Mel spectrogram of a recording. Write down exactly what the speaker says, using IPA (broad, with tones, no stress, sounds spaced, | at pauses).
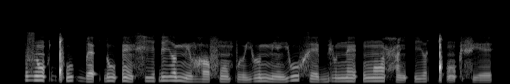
z õ˥ ʔ ǃʼ u˦ ɡ͡b ɛ˨ ʔ ɗ u˦ ʔ ẽ˩ x i˦ ɗ i˥ ə̯ mʲ õ˨ ɦ ʌ˨ f õ˨ p ɯ˩ j ɯ˦ mʲ ẽ˨ j u˥ x e˨ bʲ u˥ n ẽ˥ ʔ ŋ õ˥ ħ ĩ˩ ʔ i˦ ə̯ ǃʼ õ˩ ʔ fʲ e˨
